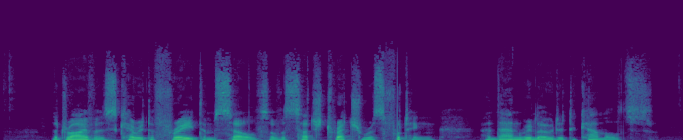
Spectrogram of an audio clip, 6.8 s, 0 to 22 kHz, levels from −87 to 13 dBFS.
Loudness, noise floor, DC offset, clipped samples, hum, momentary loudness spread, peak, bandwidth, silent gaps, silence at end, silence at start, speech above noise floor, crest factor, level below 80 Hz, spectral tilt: -30 LUFS; -70 dBFS; under 0.1%; under 0.1%; none; 15 LU; -10 dBFS; 13.5 kHz; none; 0.35 s; 0.5 s; 40 dB; 20 dB; -58 dBFS; -6 dB/octave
